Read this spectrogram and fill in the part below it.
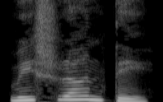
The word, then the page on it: ವಿಶ್ರಾಂತ: viśrānta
